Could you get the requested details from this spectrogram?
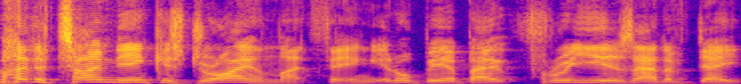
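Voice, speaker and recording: Fast-ish male speech with a British accent, the recording very clean and the background silent. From Britain. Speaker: podcast co-host, business leader. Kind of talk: casual chat.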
